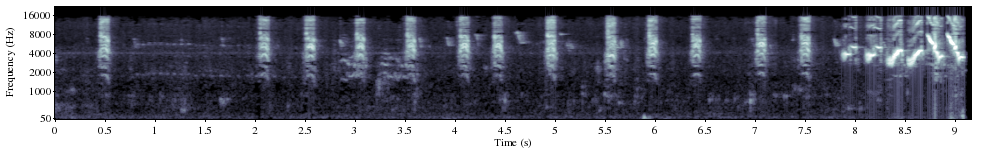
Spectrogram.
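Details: Double-collared seedeater training recording: 'tui tui' song style with chick peeps, used for pairing and handling. Short sharp high peeps repeat irregularly, about three a second, ending in a fast warbled burst of rising and falling notes.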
